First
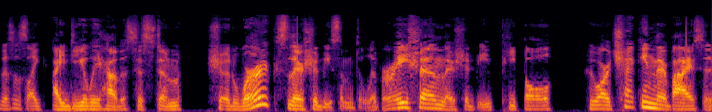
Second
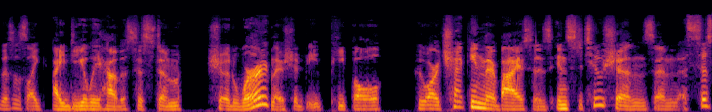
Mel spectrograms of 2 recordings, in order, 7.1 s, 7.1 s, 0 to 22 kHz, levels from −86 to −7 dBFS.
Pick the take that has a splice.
second; 1 cut; at 2.7 s

